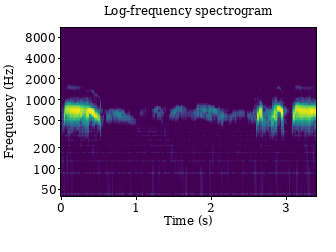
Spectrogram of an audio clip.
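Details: Spotted dove coo used as a fighting lure to stir up rival doves: a long, low, steady coo, then soft trailing murmurs, two quick hooked notes and another sustained coo.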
